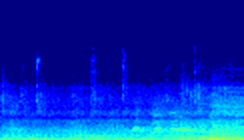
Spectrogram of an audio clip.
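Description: A pause with the quiet room tone of a large hall and a few faint taps.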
